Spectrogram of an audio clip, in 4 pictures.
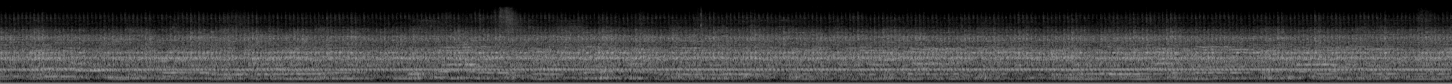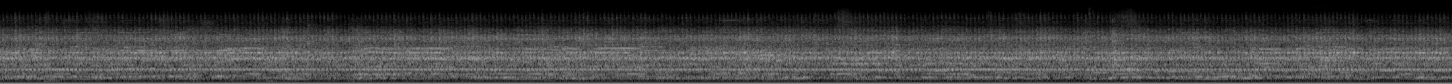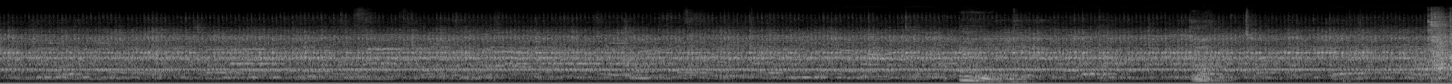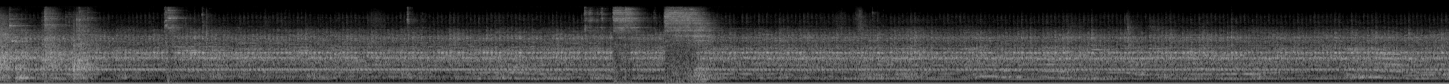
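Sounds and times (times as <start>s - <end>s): steady machine hum: 0.0s - 58.0s.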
